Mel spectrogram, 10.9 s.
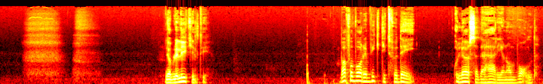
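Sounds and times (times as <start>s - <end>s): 
person demonstrating deep breathing: 0.4s - 2.1s
speech: 3.3s - 4.2s, 6.8s - 8.4s, 9.1s - 10.8s.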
